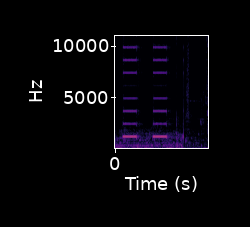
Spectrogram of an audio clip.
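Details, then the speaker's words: Dell laptop (model P24T00) at power-on gives five short, high, evenly spaced beeps; five-beep error code said to mean a failed CMOS battery, which should be replaced. "मतलब अगर आपके del का laptop है और उसमें अगर इस तरीके से पांच बार बीप साउंड आ रहा है तो इसका सलूशन क्या हो सकता है"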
